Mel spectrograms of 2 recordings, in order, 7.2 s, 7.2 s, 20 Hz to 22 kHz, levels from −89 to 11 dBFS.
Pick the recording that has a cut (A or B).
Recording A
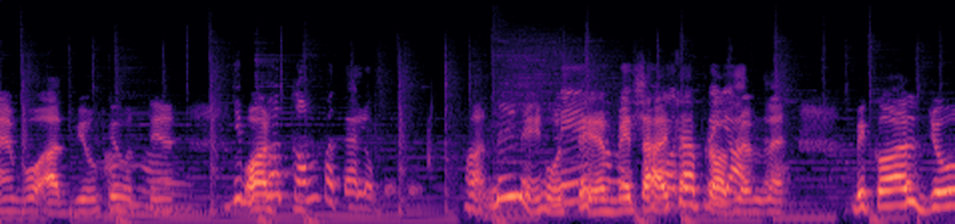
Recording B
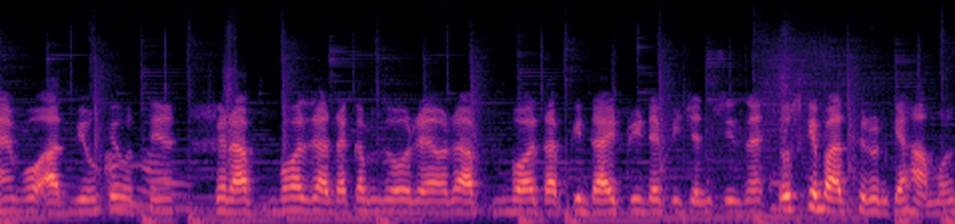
B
